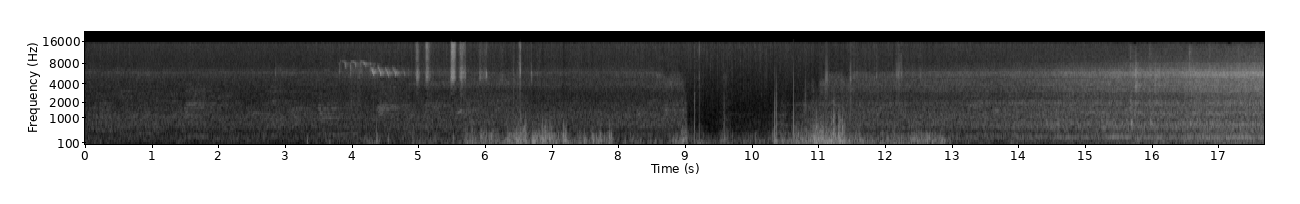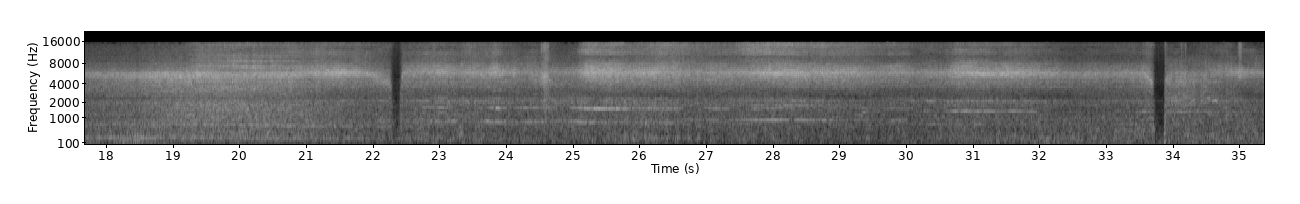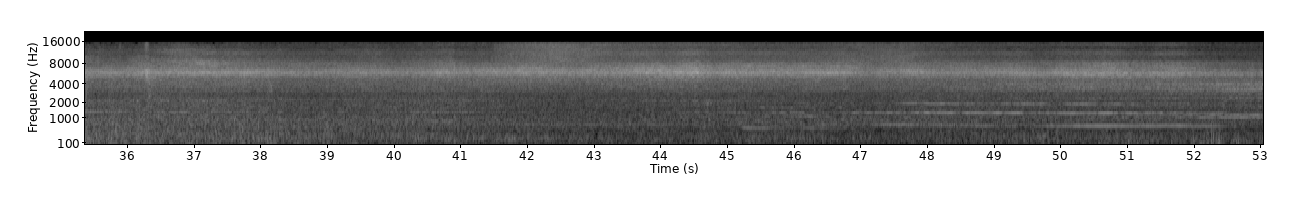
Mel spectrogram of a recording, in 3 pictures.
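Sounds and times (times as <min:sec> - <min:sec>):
train rumble and rail noise: 0:00.0 - 0:53.0
wheels squealing: 0:21.0 - 0:37.4.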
